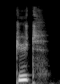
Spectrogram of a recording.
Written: dyt

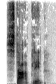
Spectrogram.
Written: starblind

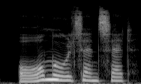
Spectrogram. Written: åremålsansat

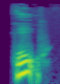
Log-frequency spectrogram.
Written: rug

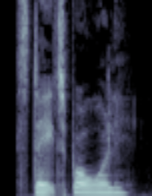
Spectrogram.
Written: statsborgerlig

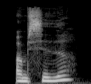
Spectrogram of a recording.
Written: omsider

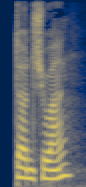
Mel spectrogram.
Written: don juan

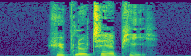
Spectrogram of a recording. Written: hypnoterapi

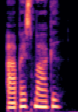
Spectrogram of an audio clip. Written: arbejdsmarked

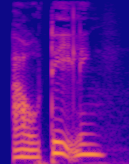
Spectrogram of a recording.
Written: afdeling

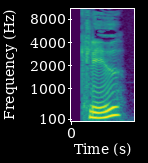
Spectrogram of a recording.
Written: klæde

